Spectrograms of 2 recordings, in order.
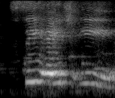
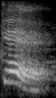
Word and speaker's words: che: CHE exclamation point. Che. I'm going to see if I can write it backwards for y'all. CH. That's what it looks like. Che, or not que, but che.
